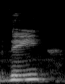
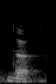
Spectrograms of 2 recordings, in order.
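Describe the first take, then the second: First: The word has a full vowel. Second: The word has a reduced schwa vowel. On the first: "you can pronounce the as the" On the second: "normally in connected speech it's the"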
